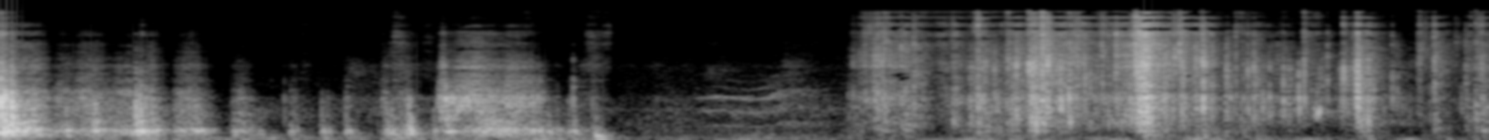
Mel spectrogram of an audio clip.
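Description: Plastic toy packaging being handled: a sharp knock right at the start, bursts of rustling, then about three seconds of dense crinkling from about four seconds in.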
